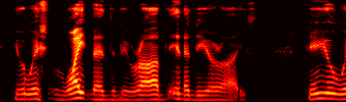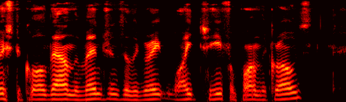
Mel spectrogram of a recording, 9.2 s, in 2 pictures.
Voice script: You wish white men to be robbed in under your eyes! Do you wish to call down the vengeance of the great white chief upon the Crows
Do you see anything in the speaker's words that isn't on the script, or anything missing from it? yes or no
no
